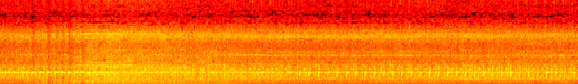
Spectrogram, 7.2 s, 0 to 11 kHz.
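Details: Audi A6 C4 2.6 V6 (ABC engine) at cold idle with a soft, fairly steady knock near three per second over the engine hum. An oil change made no difference, and the cause is not identified.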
